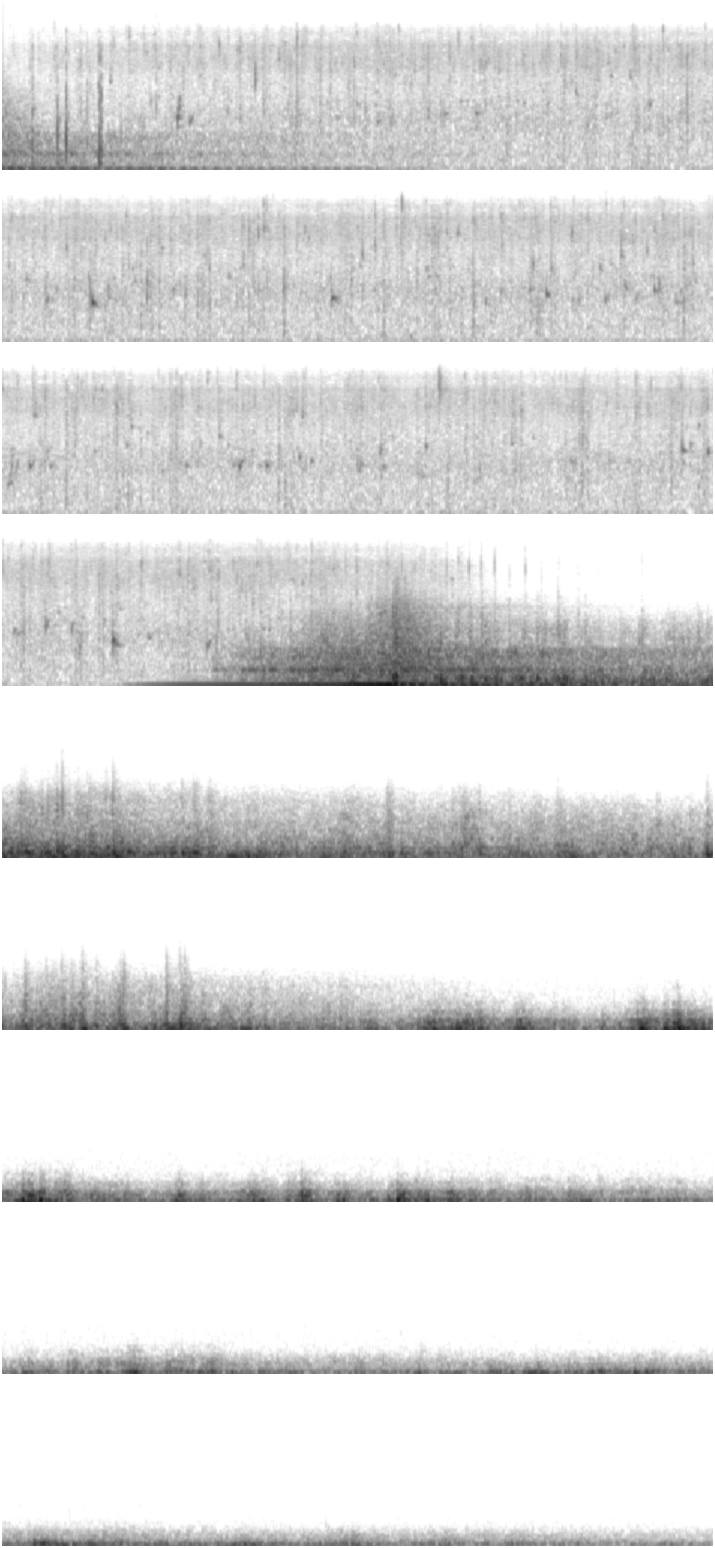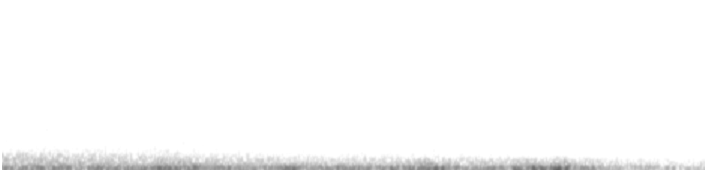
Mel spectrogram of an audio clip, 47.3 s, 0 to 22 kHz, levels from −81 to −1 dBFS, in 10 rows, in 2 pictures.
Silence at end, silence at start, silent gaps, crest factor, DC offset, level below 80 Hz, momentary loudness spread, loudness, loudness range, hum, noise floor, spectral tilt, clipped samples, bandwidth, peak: 0.9 s; 0 s; none; 26 dB; under 0.1%; -30 dBFS; 20 LU; -28 LUFS; 19 LU; none; -62 dBFS; -6.5 dB/octave; under 0.1%; 12.5 kHz; -2 dBFS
